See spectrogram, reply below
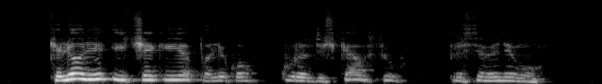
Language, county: Lithuanian, Šiauliai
